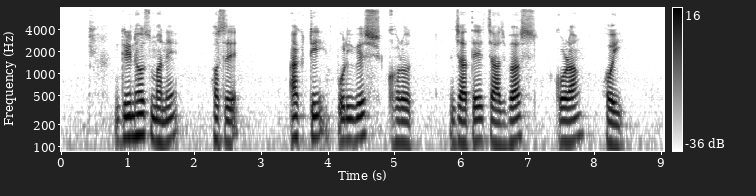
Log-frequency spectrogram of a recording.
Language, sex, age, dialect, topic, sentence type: Bengali, male, 25-30, Rajbangshi, agriculture, statement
